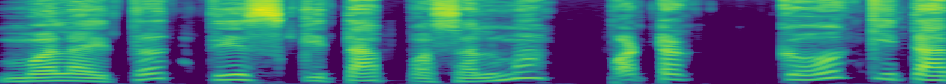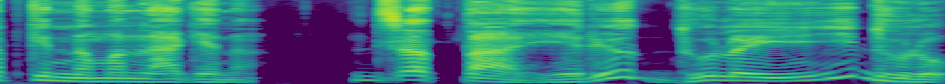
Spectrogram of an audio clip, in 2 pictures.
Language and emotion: Nepali, disgusted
